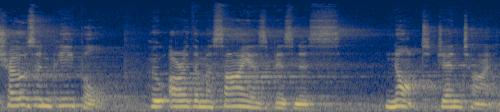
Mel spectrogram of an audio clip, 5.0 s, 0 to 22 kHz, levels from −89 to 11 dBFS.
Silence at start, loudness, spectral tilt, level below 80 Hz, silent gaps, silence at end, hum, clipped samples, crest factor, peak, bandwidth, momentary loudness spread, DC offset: 0 s; -18 LUFS; -6 dB/octave; -46 dBFS; none; 0 s; none; under 0.1%; 16 dB; -4 dBFS; 12.5 kHz; 15 LU; under 0.1%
